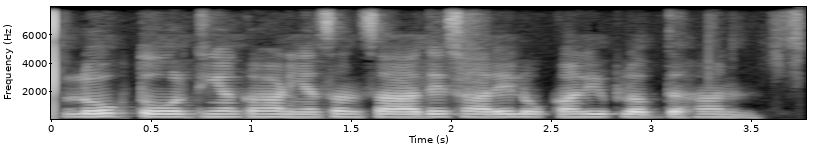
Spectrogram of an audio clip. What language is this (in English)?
Punjabi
